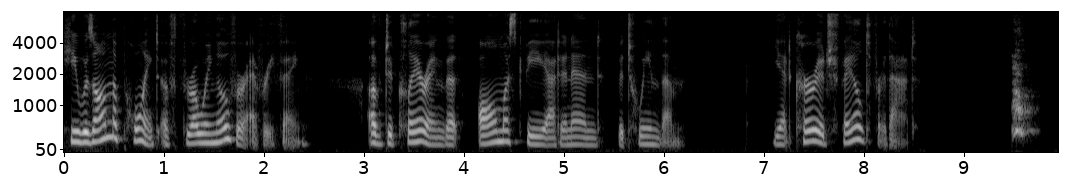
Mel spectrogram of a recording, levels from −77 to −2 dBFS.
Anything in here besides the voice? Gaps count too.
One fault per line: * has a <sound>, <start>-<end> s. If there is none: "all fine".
* has a bark, 9.5-9.8 s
